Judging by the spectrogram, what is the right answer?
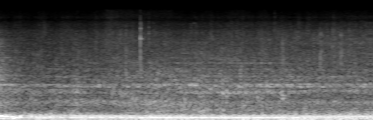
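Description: Outboard motor idling steadily, an even low drone with a faint higher whine over it.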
